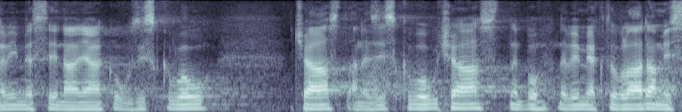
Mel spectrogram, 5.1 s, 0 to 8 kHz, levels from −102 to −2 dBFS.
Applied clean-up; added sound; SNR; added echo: none; none; none; none.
